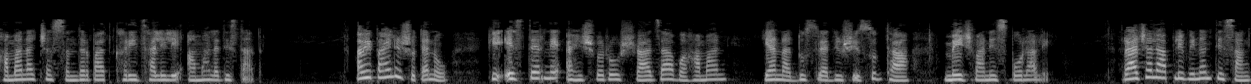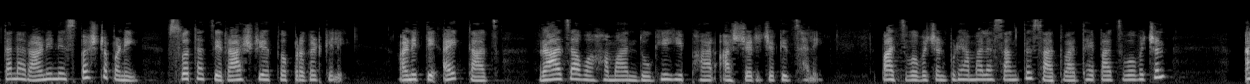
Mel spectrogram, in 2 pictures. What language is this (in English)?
Marathi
